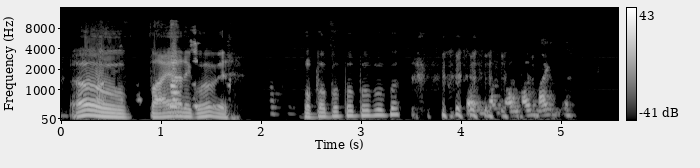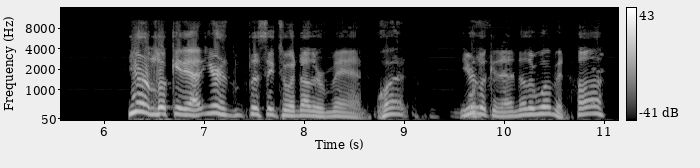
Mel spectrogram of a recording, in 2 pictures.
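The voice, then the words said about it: Imitates TV characters' voices. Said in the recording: “my impression, Carl, of the $6 million man and the bionic woman having sex”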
